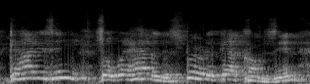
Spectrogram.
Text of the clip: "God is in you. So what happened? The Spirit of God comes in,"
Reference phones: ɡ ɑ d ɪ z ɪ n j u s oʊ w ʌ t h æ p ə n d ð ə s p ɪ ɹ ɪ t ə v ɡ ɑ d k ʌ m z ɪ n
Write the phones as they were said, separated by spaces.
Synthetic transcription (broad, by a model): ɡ ɑ d ɪ z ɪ s oʊ w ʌ t h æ p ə n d ð ə s p ɪ ɹ ɪ t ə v ɡ ɑ d k ʌ m z ɪ n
